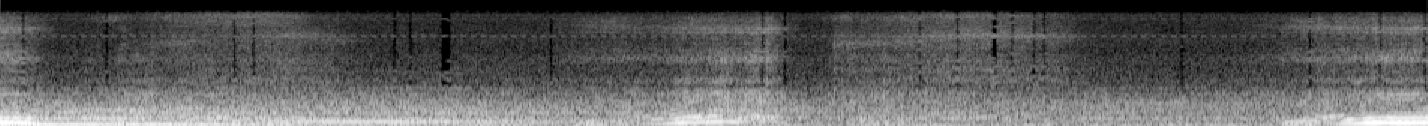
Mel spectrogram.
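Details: Mother snoring while asleep: two low, vibrating snores about four seconds apart over a soft background hiss; ordinary snoring.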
